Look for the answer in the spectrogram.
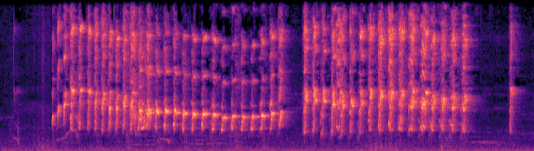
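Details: Caged budgerigars in an aviary, singing while playing and feeding. Two long runs of fast, scratchy, pulsed warbling, many notes per second, separated by a short break and ending with a single chirp.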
